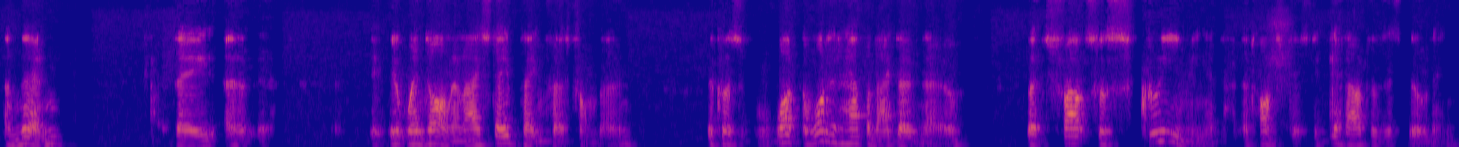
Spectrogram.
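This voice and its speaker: Older man with a husky voice, tinny line. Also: on the low side, expressive. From England. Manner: rambling, halting anecdotes with restarts and throat-clearing. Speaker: retired trombonist, interviewee. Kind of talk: storytelling interview. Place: at home. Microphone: video call. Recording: tinny video call line.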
